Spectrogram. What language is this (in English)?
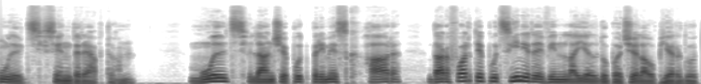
Romanian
